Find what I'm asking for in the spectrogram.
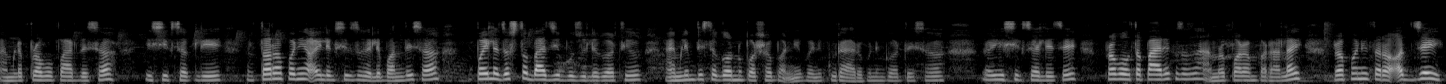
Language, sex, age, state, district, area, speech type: Nepali, female, 60+, West Bengal, Kalimpong, rural, spontaneous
